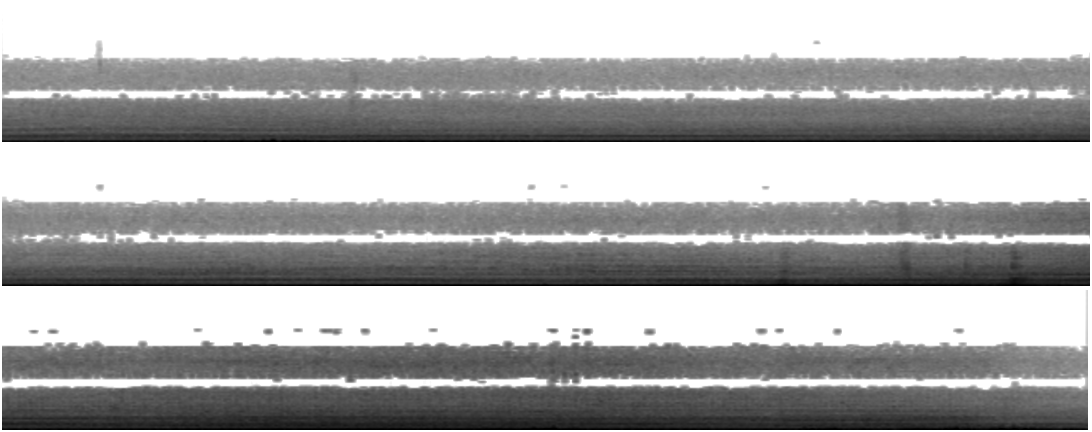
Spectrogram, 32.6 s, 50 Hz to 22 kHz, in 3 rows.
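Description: Ferrari 360 Spider's 3.6-litre V8 idling steadily, growing somewhat louder around the middle as the rear exhausts come near.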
